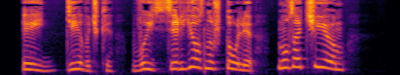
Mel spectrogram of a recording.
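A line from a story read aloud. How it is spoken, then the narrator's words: Uncertain squeak. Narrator (Russian): Я неуверенно пискнула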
